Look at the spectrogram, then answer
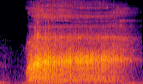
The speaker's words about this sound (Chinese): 一声洪亮的吼叫声，伴随着一个巨大的身影，突然出现在商人的面前。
